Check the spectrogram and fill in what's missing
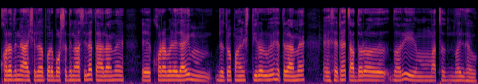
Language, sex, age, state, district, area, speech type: Odia, male, 18-30, Odisha, Ganjam, rural, spontaneous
